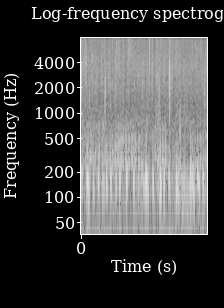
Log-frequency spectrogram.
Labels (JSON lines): {"label": "biophony, damselfish", "recorder": "SoundTrap 300"}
